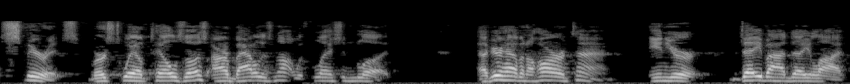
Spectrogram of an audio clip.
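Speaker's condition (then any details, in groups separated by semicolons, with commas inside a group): No condition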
